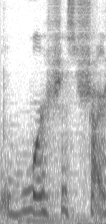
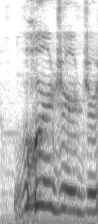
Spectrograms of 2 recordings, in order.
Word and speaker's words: Worcestershire: Go to Wikipedia and click the speaker next to pronunciation. Worcester sauce. Wikipedia. Worcester or Worcestershire sauce. Worcester.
